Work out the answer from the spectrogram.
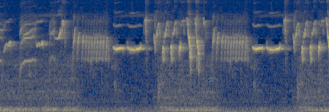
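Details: White-rumped shama singing in a morning training recording meant to set off song: clusters of rich, rattling notes alternate with clear, level whistles, the pattern repeating roughly every two seconds.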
